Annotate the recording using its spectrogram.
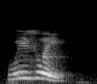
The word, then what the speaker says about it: Weasley: Shut up, Wesley! – Weasley. If you're not going to change the A... Say it right.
